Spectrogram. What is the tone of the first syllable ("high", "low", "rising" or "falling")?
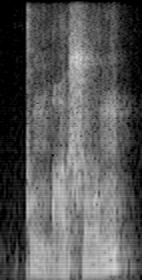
falling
